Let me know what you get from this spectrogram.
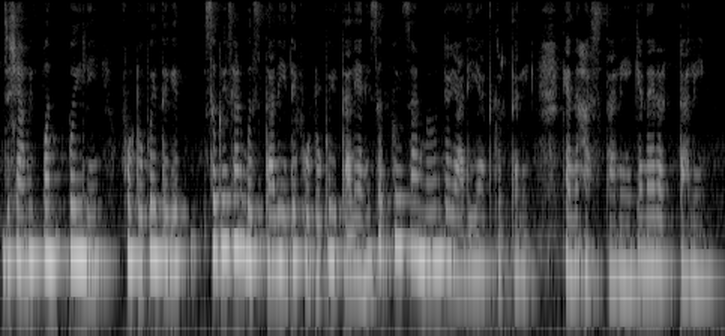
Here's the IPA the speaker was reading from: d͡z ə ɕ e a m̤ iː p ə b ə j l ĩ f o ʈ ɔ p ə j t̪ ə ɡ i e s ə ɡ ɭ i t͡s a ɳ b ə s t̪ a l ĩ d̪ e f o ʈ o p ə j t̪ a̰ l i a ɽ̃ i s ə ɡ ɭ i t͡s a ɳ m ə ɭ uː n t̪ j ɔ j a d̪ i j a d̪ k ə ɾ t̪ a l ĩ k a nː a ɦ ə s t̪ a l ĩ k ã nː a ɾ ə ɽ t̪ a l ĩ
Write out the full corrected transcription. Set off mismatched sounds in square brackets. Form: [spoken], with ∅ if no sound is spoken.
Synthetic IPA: d͡z ə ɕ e a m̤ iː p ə [p] ə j l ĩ f o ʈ [o] p ə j t̪ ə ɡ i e s ə ɡ ɭ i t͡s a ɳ b ə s t̪ a l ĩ [t̪] e f o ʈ o p ə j t̪ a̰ l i a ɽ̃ i s ə ɡ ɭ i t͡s a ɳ m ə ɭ uː n t̪ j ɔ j a d̪ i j a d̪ k ə ɾ t̪ a l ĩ k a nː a ɦ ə s t̪ a l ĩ k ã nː a ɾ ə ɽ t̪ a l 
